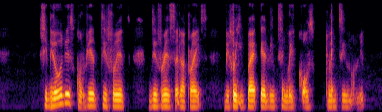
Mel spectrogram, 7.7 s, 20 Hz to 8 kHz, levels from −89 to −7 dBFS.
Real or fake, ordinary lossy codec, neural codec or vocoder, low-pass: fake; none; autoencoder, 22.05 kHz, a latent of 192 numbers a frame, VITS, trained on one speaker; 7.2 kHz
